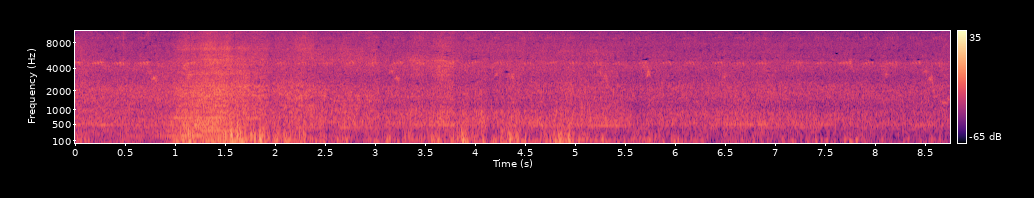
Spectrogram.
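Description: Wind buffeting the microphone in uneven low rumbles, with a louder rush about a second in that lasts about a second.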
